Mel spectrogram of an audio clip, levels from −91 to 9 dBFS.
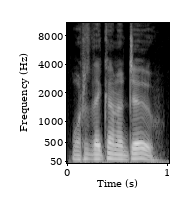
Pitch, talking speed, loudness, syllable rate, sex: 105 Hz, 350 wpm, -15 LUFS, 7.7 syllables/s, male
